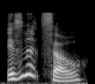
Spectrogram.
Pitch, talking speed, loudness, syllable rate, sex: 260 Hz, 190 wpm, -16 LUFS, 4.0 syllables/s, female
